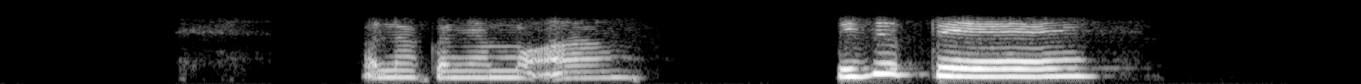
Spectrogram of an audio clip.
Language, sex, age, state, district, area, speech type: Santali, female, 18-30, Jharkhand, Seraikela Kharsawan, rural, conversation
